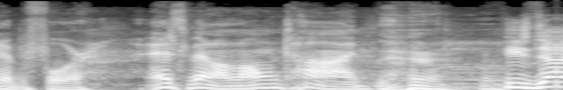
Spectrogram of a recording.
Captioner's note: chuckles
